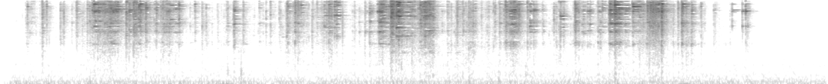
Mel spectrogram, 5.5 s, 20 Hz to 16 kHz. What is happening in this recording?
keys jingling
bunch of 14 old keys being drawn and jingling, recorded on Zoom H2
metal, clank, jingling, clink, keys, clatter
